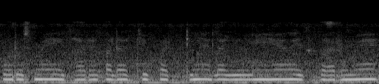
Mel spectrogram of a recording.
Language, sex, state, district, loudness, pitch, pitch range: Hindi, female, Jharkhand, Sahebganj, -26 LUFS, 225 Hz, 220-230 Hz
